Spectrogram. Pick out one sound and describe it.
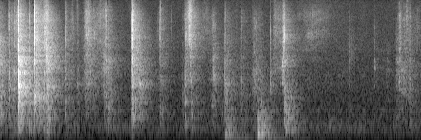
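A card slaps down onto a table.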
